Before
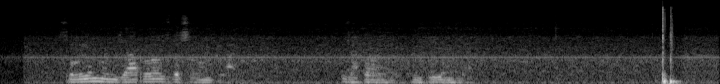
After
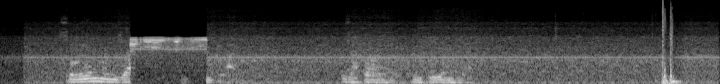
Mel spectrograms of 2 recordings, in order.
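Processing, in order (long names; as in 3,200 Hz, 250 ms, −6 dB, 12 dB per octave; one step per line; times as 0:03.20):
sine wavefolder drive 12 dB, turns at −2.5 dBFS
0:01.30–0:02.07: voice inversion scrambler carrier 3,300 Hz
level −4 dB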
